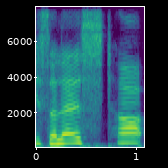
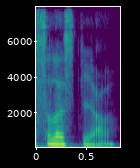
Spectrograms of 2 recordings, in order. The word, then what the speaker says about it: Celesta: and it was Mii Celesta Celesta Celesta not Celestia I someone I there was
